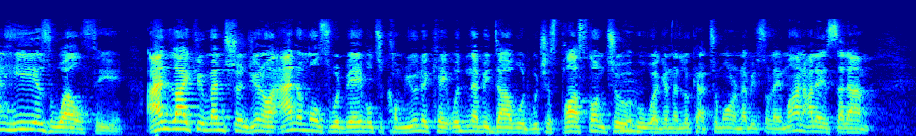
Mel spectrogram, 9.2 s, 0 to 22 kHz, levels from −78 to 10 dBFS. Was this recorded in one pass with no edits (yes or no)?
yes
